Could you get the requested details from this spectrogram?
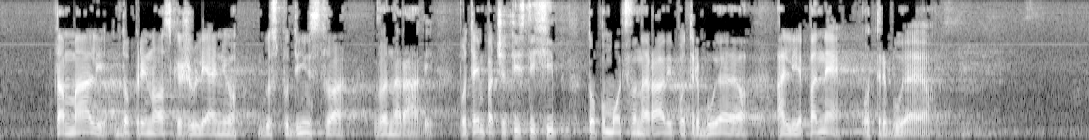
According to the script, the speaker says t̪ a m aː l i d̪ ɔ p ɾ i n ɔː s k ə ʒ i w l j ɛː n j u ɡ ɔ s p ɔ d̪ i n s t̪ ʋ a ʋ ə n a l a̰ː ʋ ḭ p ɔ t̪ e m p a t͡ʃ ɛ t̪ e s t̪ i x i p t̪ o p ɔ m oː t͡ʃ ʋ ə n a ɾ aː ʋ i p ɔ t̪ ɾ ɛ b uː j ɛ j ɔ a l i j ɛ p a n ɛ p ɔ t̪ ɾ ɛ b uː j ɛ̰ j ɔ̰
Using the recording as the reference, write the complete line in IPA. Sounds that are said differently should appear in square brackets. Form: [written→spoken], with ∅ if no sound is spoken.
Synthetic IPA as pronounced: t̪ a m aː l i d̪ ɔ p ɾ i n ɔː s k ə ʒ i w l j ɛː n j u ɡ ɔ s p ɔ d̪ i n s t̪ ʋ a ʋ ə n a [l→ɾ] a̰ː ʋ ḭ p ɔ t̪ e m p a t͡ʃ ɛ t̪ [e→i] s t̪ i x i p t̪ o p ɔ m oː t͡ʃ ʋ ə n a ɾ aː ʋ i p ɔ t̪ ɾ ɛ b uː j ɛ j ɔ a l i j ɛ p a n ɛ p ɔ t̪ ɾ ɛ b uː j ɛ̰ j ɔ̰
